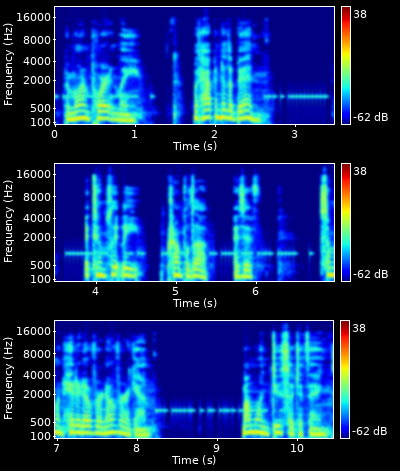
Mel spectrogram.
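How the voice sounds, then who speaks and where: A woman's voice: lowish voice, darkish tone, a little hiss or hum, natural voice. A woman voicing an anxious, lonely young girl in a visual novel, in an earnest, wistful inner monologue. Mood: uneasy. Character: anxious, lonely young girl narrating her haunted thoughts. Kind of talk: visual novel read-aloud. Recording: music behind the voice.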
